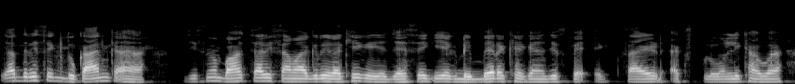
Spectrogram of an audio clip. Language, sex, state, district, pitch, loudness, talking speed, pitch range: Hindi, male, Jharkhand, Garhwa, 135 Hz, -17 LUFS, 180 wpm, 130-140 Hz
